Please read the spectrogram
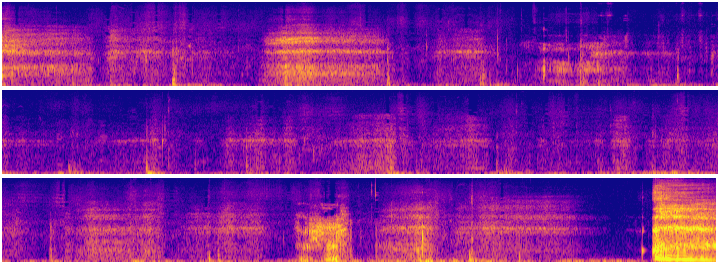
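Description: A man breathing hard through his mouth as he climbs a steep rocky scramble, with a heavy exhale every couple of seconds and a few sharp knocks between them.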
